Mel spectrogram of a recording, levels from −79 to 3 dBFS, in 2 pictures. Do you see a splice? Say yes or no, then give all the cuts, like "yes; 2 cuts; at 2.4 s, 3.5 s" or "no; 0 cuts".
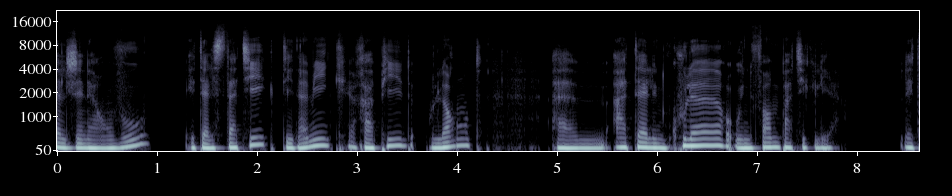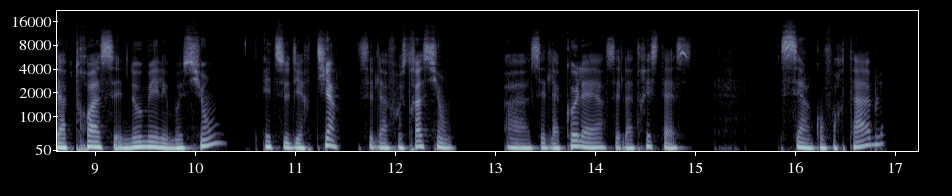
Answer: no; 0 cuts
